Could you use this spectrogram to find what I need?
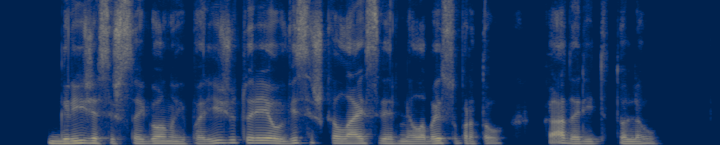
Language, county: Lithuanian, Vilnius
